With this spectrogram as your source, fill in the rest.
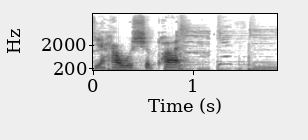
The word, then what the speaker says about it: Jehoshaphat: I'm going to get that word Jehoshaphat real quick. Okay, just for the edification out there to the Aki. It says, which is pronounced Yahweh Shaphat.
